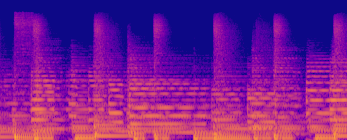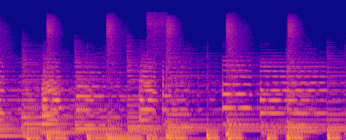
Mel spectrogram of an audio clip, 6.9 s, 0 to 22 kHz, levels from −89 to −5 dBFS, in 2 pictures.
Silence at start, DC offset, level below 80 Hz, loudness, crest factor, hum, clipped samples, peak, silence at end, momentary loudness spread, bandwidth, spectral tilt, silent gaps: 0 s; under 0.1%; -36 dBFS; -32 LUFS; 18 dB; none; under 0.1%; -14 dBFS; 0 s; 4 LU; 15.5 kHz; -5.5 dB/octave; none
